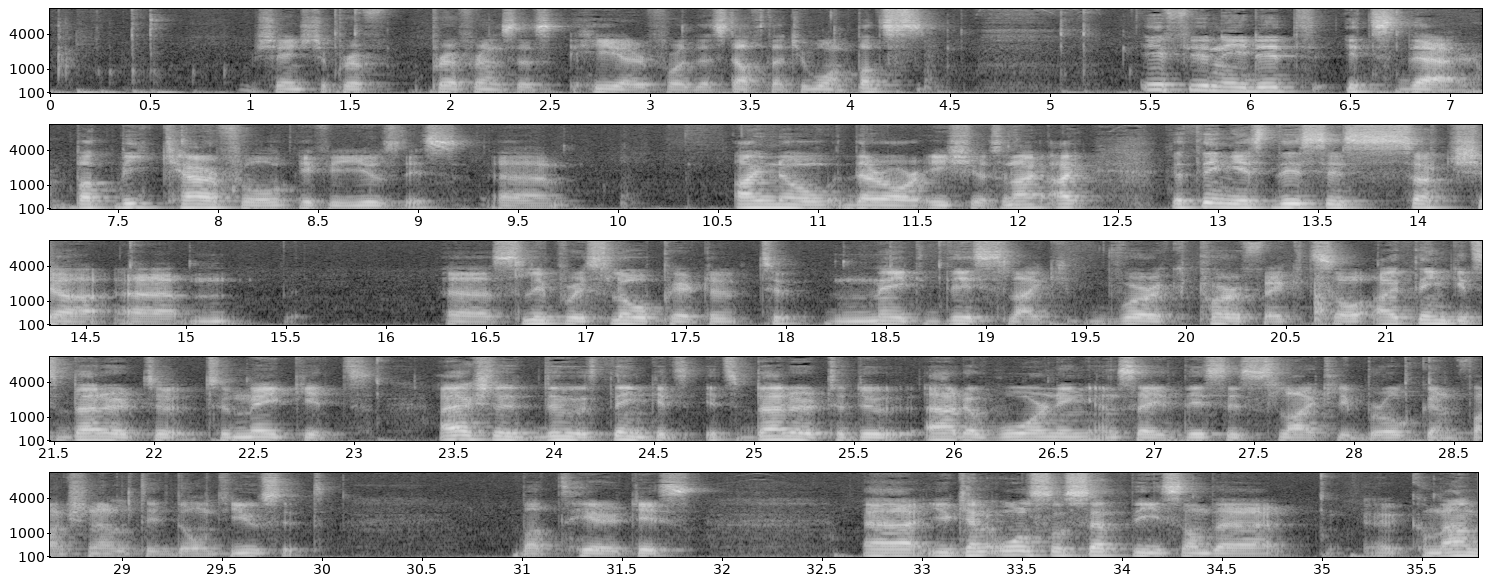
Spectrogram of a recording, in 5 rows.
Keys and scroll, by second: 1.7 ctrl+super+Return.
